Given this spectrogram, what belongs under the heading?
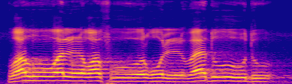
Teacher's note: یہاں پر را کو پر پڑھیں گے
